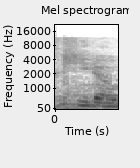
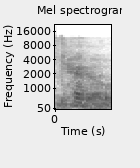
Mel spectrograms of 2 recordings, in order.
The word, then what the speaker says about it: keto: I'm glad that you pronounced it as keto because when I first heard of it I thought it was kettle I think so that's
